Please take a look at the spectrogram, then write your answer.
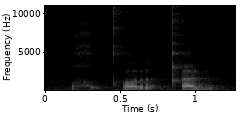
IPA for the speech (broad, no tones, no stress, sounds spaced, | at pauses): χ ṵ kʰ ɔ r a̰ qʰ e v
